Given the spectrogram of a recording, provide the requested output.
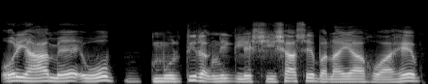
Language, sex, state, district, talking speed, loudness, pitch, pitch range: Hindi, male, Arunachal Pradesh, Lower Dibang Valley, 180 wpm, -16 LUFS, 140 Hz, 130-160 Hz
